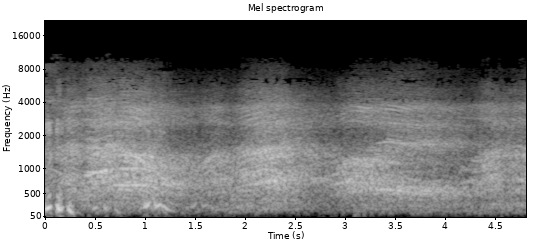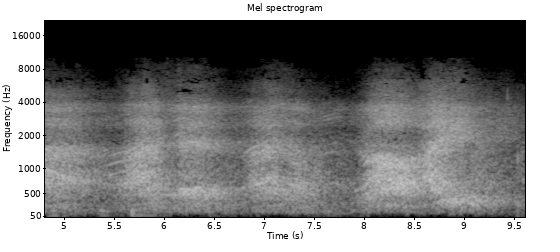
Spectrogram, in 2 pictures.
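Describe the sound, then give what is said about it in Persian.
A large crowd chants an Islamic salawat together in loud unison, voices rising and falling in steady repeated phrases for the whole stretch. “حالا یه صلوات دیگه که بفرستیم، با اون دو سومش چیکار کنیم؟”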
